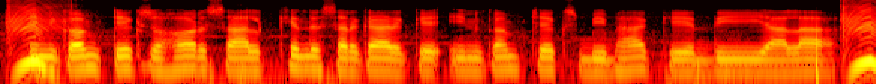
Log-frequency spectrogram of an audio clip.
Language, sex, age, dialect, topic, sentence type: Bhojpuri, male, 18-24, Southern / Standard, banking, statement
